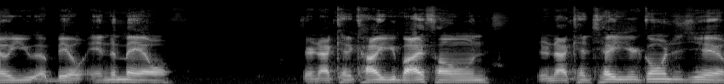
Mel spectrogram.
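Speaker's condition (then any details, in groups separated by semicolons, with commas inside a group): Traumatic brain injury; sounds drunk when speaking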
